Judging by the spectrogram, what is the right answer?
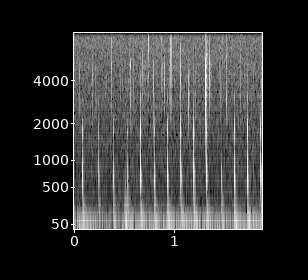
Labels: {"label": "biophony, knock", "recorder": "SoundTrap 300"}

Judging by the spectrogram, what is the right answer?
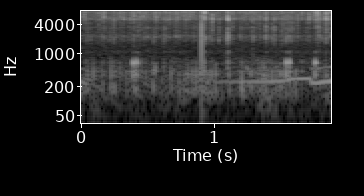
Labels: {"label": "biophony, cascading saw", "recorder": "HydroMoth"}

